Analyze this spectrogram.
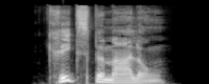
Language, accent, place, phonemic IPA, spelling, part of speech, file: German, Germany, Berlin, /ˈkʁiːksbəˌmaːlʊŋ/, Kriegsbemalung, noun, De-Kriegsbemalung.ogg
- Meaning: war paint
